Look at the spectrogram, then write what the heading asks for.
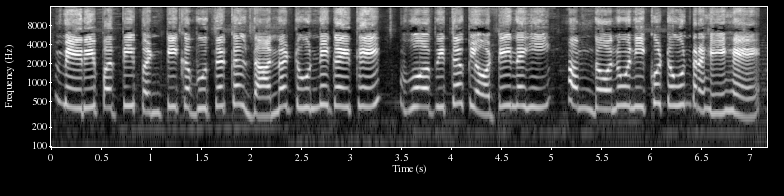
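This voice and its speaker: Lady doing a teeny anxious girl bird, super high squeaky pitch, pleading, kids cartoon w soft music. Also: measured pace. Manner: pleading, earnest. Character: small female bird, anxious devoted wife. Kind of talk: children's cartoon voice acting.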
